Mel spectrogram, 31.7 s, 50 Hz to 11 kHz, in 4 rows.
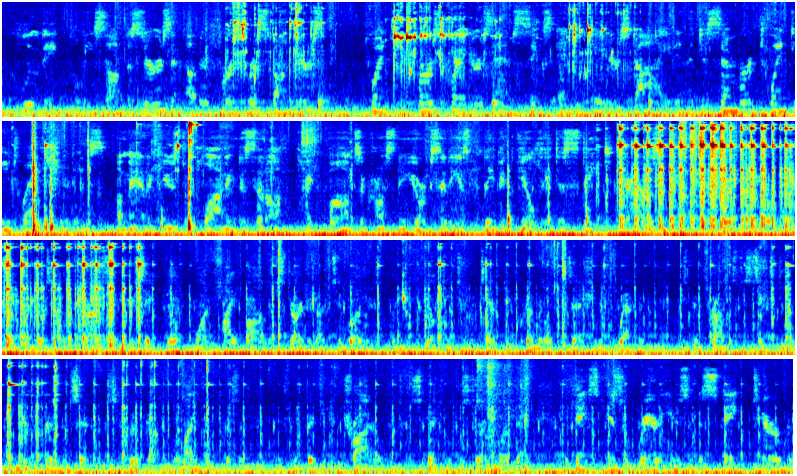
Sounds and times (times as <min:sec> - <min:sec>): Speech: 0:00.0 - 0:31.7.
